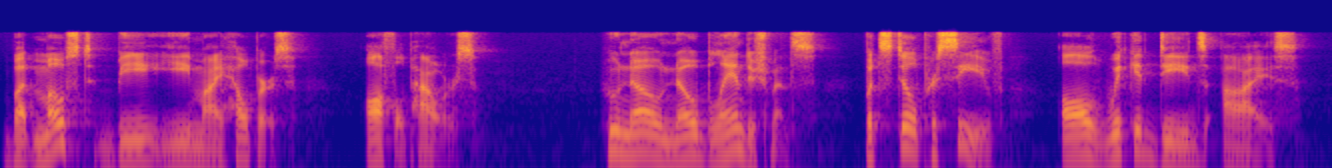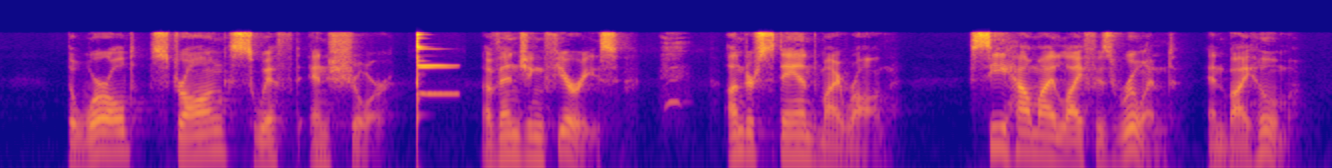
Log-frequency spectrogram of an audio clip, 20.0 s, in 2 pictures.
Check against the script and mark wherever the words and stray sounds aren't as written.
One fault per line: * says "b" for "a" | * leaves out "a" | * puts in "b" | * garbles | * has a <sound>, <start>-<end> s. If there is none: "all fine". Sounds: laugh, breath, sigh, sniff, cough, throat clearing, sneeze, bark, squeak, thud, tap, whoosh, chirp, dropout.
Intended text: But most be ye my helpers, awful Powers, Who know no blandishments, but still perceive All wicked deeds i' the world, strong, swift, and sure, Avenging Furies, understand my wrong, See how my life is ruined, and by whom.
* says "eyes" for "i"
* has a tap, 13.1-13.4 s
* has a breath, 14.9-15.2 s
